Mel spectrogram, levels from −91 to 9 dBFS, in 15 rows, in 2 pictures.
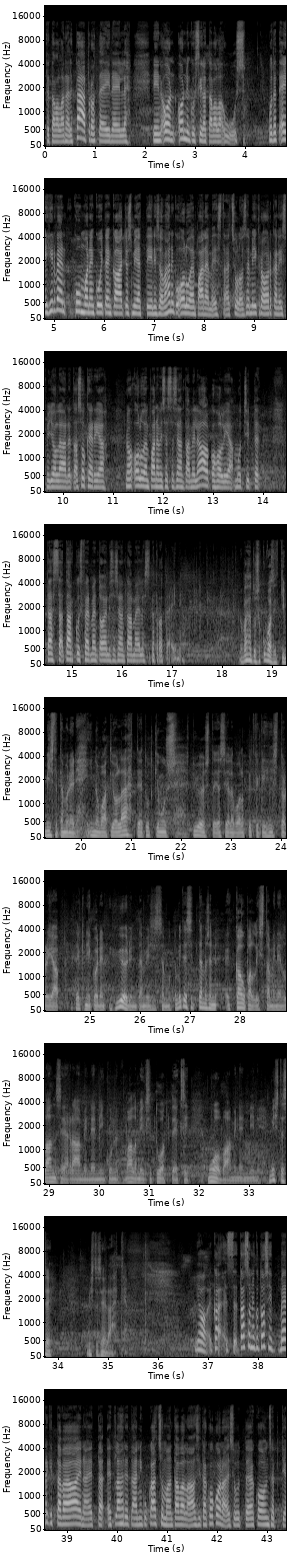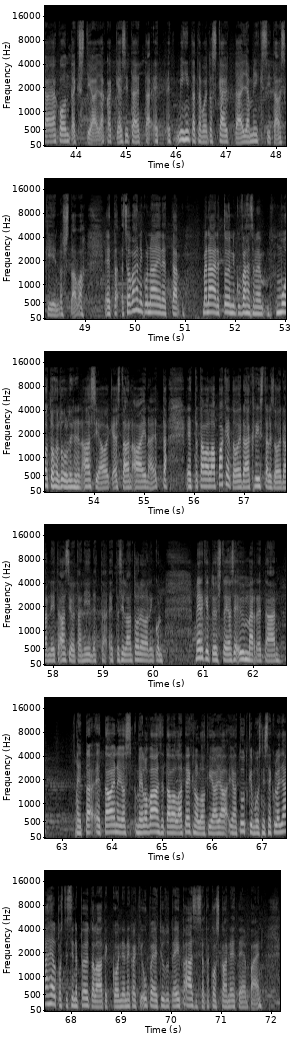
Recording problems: murmuring crowd; faint; throughout; 20 dB below the speech

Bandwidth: 14 kHz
